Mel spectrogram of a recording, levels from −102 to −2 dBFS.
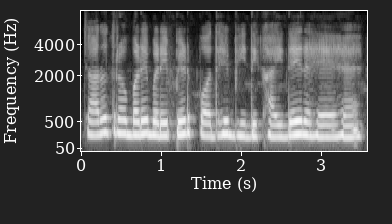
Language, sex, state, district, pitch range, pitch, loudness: Hindi, female, Jharkhand, Garhwa, 230-260 Hz, 245 Hz, -13 LUFS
